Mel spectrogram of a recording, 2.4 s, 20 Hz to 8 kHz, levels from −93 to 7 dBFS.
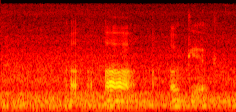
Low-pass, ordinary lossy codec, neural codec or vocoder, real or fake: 7.2 kHz; none; none; real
